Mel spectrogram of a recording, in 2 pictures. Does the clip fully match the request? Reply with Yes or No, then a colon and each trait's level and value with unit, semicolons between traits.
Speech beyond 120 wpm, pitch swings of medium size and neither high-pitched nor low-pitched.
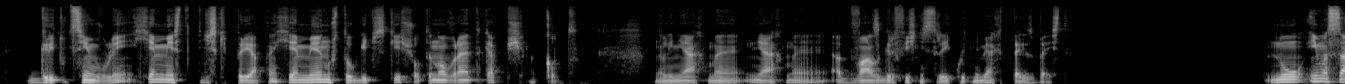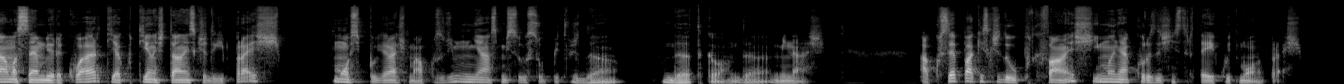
No: average, 160 wpm; average, 3.6 semitones; low, 100 Hz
